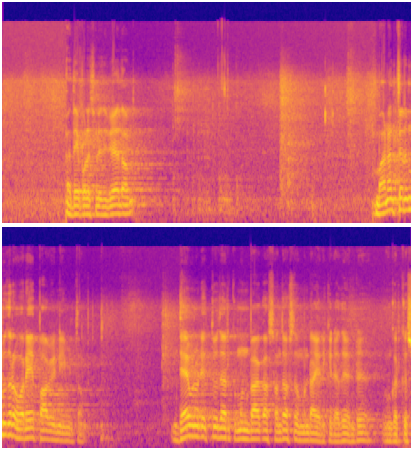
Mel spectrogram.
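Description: A middle-aged man speaks calmly into a microphone, heard through a loudspeaker in an echoing hall.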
